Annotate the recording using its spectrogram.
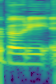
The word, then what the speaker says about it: Boddy: So it's at Heather Bodie. It's just my name. Very, very easy. But Bodie is spelled B-O-D-D-Y. So it looks like body, but it has two D's.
